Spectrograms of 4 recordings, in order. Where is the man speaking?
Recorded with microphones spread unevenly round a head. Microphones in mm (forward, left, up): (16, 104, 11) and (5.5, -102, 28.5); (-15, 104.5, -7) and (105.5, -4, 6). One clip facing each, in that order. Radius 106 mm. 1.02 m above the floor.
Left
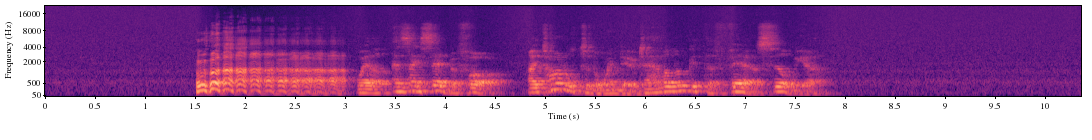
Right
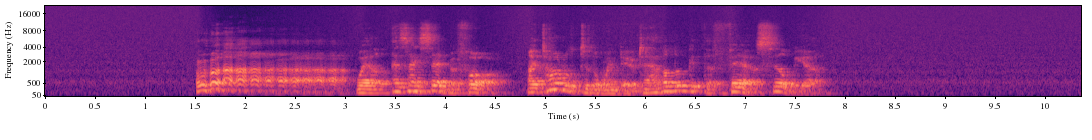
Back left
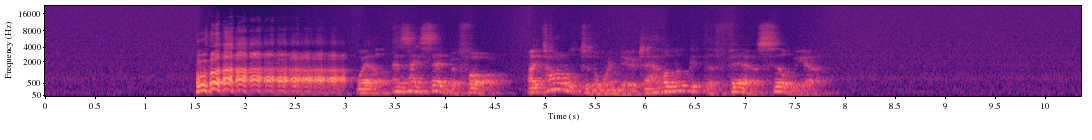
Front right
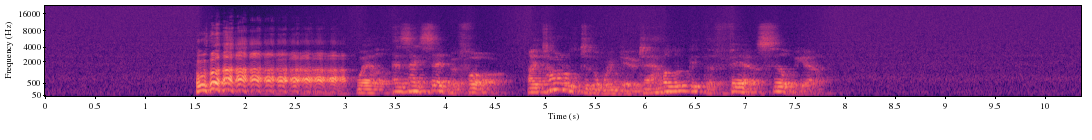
130° right, 7.5 m.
